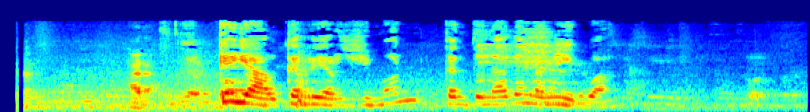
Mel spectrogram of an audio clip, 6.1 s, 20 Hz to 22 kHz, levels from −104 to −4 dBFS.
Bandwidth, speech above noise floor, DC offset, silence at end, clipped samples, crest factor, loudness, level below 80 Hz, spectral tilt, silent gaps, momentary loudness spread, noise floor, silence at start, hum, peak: 11.5 kHz; 29 dB; under 0.1%; 0.1 s; under 0.1%; 22 dB; -21 LUFS; -64 dBFS; -3.5 dB/octave; none; 24 LU; -50 dBFS; 0.2 s; none; -2 dBFS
